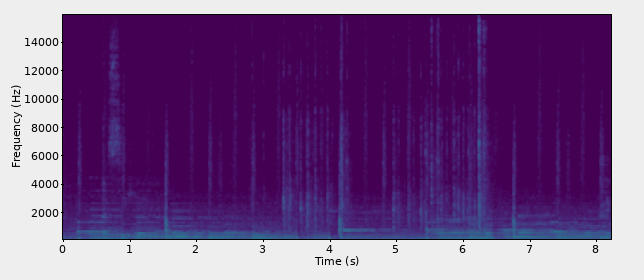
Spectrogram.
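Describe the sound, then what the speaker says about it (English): Light typing on a computer keyboard, scattered soft keystrokes under steady background music with sustained tones throughout. "Look, I'm not even typing very hard on my keyboard."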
